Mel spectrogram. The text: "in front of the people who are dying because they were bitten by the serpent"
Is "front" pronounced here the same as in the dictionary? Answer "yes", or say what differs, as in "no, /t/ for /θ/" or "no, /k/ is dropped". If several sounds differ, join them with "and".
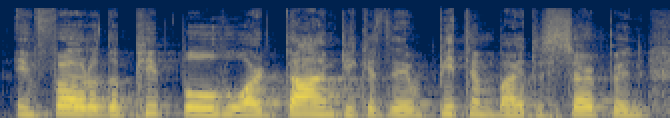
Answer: no, /n/ is dropped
